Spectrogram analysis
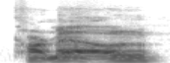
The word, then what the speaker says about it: Carmel: called Pitos in um Carmel. It's it's caramel, but it's you know the people that live there pronounce it. Caramel garlic caramel.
